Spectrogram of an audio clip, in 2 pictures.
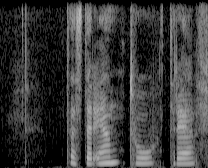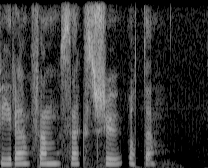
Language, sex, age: Norwegian, female, 20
